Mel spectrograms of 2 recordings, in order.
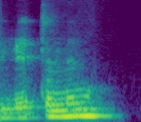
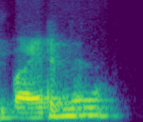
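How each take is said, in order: First: It is said the British way. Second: It is said the American way. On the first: "In England, England, they say vitamin" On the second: "in America, we say vitamin"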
